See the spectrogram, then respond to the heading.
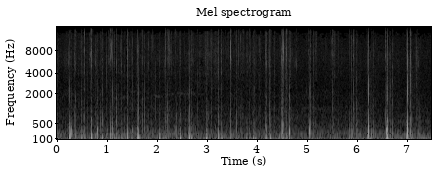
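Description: Long natural nails tap and scratch across the gritty surface of a long, flat, solid emery board nail file. The result is a quiet, irregular stream of dull, low clicks mixed with soft scratchy rasps, with a few sharper taps near the end.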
